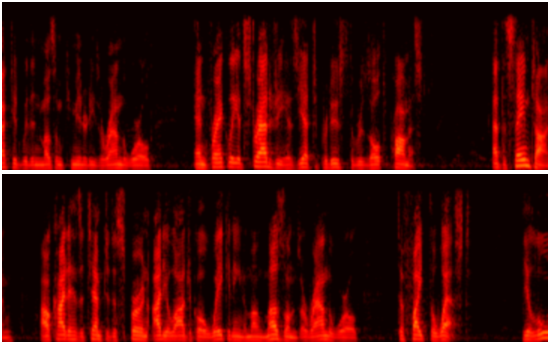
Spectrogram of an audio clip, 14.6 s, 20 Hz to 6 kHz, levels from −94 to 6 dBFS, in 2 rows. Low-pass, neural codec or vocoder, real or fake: 5.4 kHz; none; real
